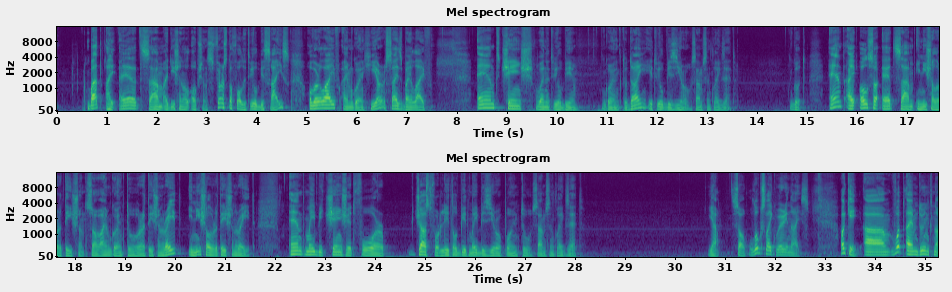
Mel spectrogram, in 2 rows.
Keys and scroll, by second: 10.1 0, 11.8 Return, 25.3 ., 25.4 2, 25.6 Return.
